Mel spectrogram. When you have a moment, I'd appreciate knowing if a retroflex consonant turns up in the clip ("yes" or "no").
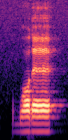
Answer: no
